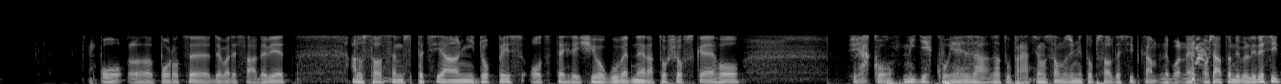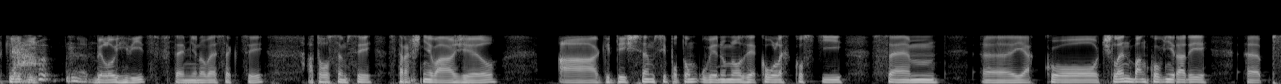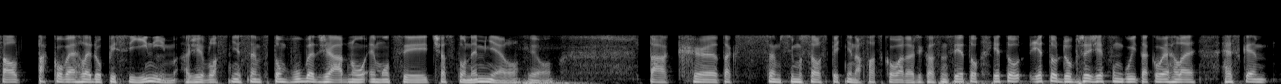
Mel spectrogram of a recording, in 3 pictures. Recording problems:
high frequencies cut off; severe; nothing above 4 kHz

